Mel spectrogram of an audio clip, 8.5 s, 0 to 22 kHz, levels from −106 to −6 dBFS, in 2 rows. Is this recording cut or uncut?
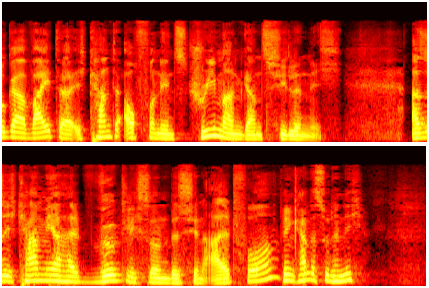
uncut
